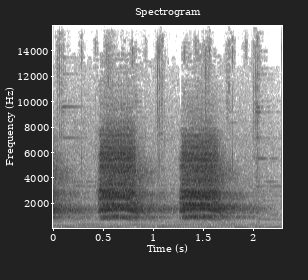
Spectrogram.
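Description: A Common Raven gives two harsh, throaty croaks, each lasting under half a second and spaced nearly a second apart, over soft background music.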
